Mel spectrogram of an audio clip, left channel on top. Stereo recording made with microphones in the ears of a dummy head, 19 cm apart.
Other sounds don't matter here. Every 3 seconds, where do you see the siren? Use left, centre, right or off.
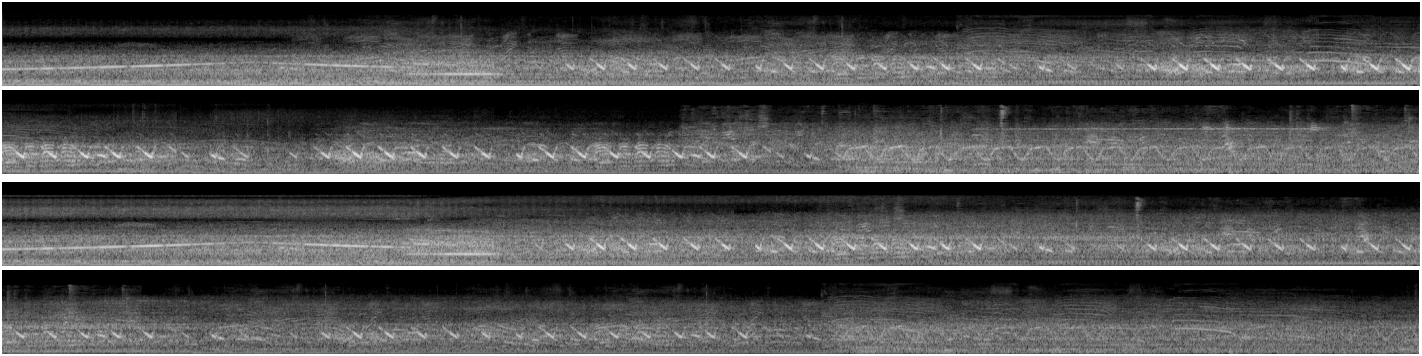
right, right, right, centre, left, left, left, left, left, left.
